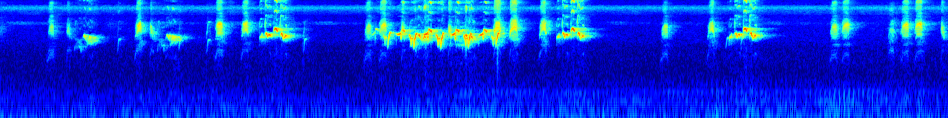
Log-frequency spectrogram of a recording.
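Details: Sooty-headed bulbul in a rowdy 'teler' chattering bout, used as tutor sound for young birds: bursts of sharp, bright chirps and squeaky slurred notes, densest in the middle, over a steady high hiss and low rumble.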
